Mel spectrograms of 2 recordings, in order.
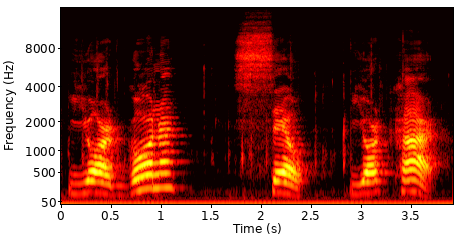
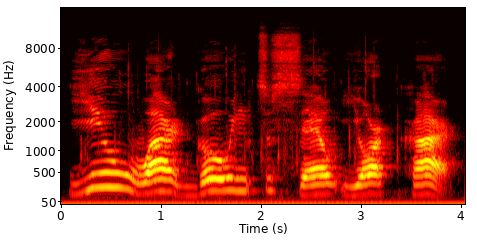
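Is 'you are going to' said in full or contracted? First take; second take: contracted; full. First: It is contracted to 'you're gonna'. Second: Every word of 'you are going to' is said fully. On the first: "tem a parte contraída" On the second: "ao invés de falar are you going to ou you are going to"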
